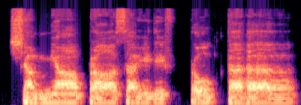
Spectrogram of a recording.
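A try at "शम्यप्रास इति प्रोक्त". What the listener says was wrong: Itif, no. There is no Visarga after iti. It is Dvitva. Iti Prokta. No Visarga after iti. Iti is a avyaya.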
